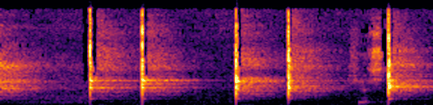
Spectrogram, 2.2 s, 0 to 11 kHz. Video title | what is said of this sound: Honda EU3000is Generator Extended Run Time Fuel Kit by Pinellas Power Products | tap it with a plastic screwdriver handle and it's solid and ready to go back together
